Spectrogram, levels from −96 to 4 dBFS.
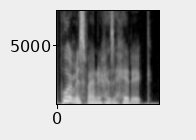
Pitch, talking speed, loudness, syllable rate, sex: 200 Hz, 280 wpm, -18 LUFS, 7.9 syllables/s, female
